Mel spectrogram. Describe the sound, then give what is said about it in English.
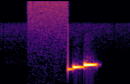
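A brief burst of hiss gives way to two quick electronic telephone keypad beeps in close succession as a phone call is dialed, clear and fairly loud, with no talking. “And she's definitely going through.”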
